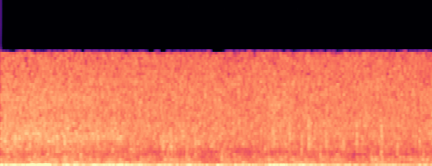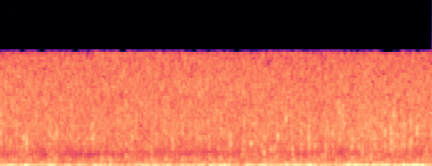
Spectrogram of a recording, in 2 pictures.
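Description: Faint steady hiss of recording background noise, with no distinct events.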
